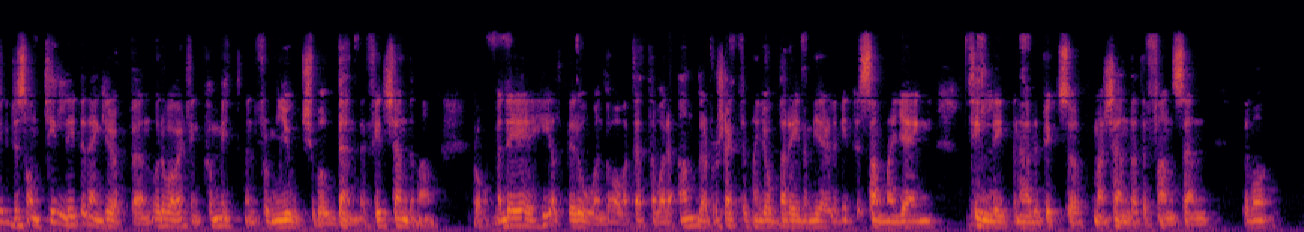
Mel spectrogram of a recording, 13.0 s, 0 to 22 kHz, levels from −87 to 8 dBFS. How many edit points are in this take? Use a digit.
1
